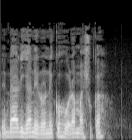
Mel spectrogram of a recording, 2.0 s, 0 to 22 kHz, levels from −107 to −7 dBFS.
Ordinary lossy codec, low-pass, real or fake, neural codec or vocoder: MP3, 48 kbps; 19.8 kHz; real; none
